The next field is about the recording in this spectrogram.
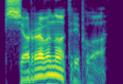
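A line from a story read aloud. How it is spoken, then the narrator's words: Stubborn grumble. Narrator (Russian): упрямо проворчал начальник охраны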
